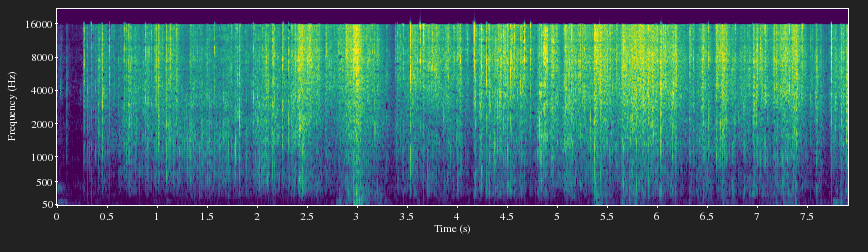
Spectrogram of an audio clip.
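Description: Strip of joined plastic bags of diamond-painting drills crinkling and rustling as it is handled and flipped over, with a sharper crackle about three seconds in.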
